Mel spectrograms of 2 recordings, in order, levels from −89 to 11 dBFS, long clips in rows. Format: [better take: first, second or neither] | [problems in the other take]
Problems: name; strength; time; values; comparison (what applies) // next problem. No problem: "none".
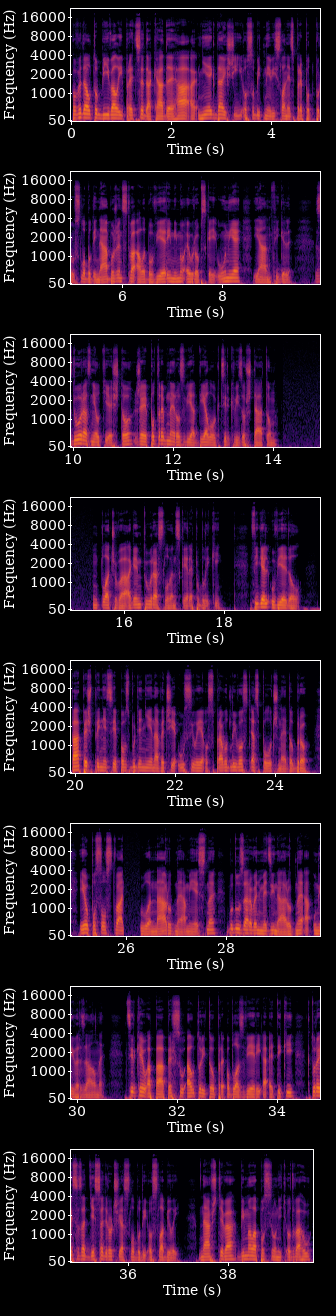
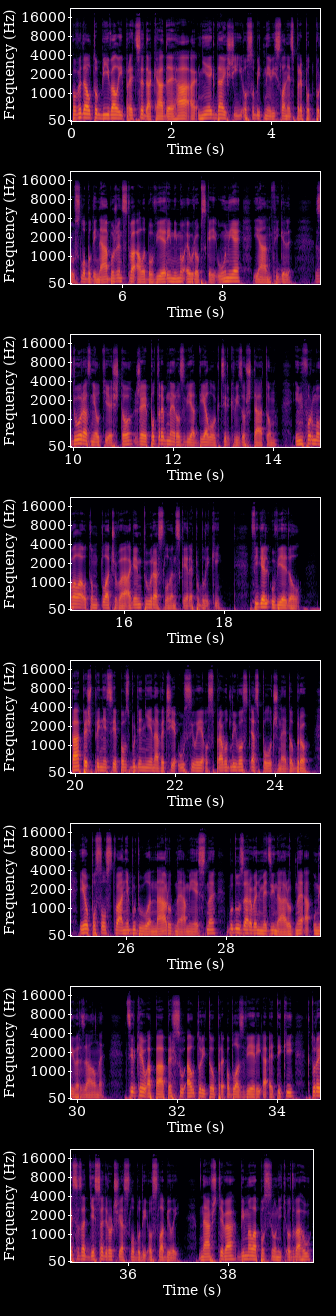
second | audio cutting out; at 14 s for 1 s and at 26 s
